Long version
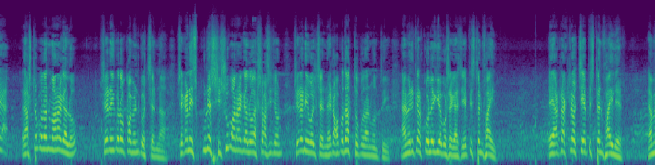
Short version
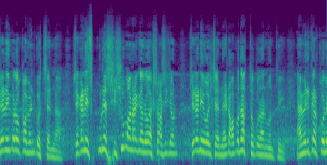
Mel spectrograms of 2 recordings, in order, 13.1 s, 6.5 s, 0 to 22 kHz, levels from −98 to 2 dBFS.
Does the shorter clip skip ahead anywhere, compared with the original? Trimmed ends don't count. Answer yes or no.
no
